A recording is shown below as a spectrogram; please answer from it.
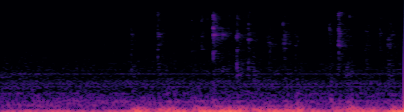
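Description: Faint typing on a computer keyboard: scattered key clicks, with a low rumble underneath from about half a second in.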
